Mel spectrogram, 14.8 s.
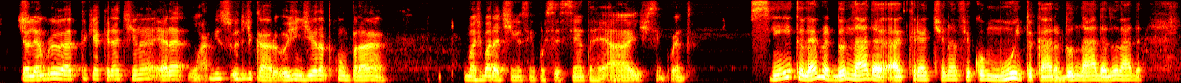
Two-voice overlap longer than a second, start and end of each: none

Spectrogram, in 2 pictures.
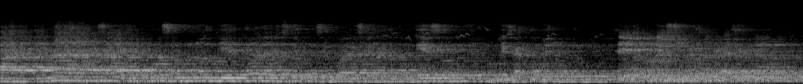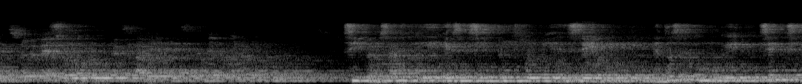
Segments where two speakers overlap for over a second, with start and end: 6.2-7.6

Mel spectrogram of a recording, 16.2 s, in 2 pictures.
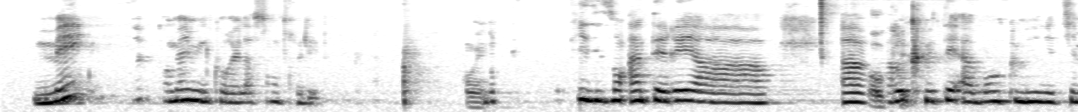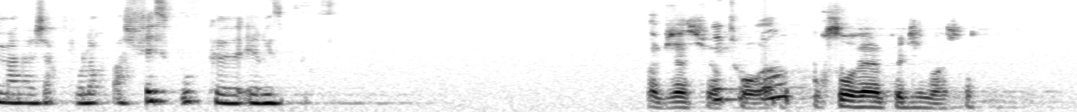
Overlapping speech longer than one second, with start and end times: none

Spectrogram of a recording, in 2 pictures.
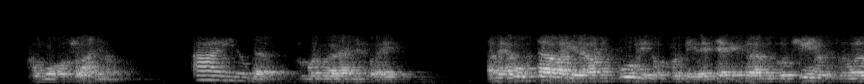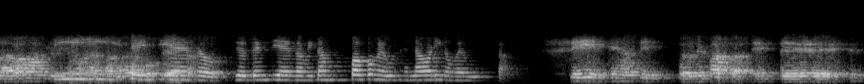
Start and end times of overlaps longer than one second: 9.2-10.6

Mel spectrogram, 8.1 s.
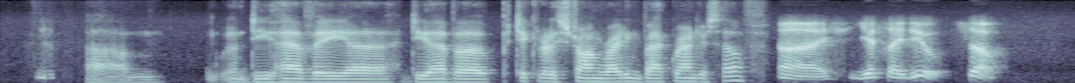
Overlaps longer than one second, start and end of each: none

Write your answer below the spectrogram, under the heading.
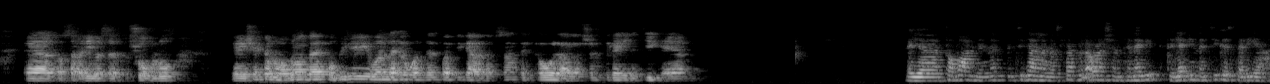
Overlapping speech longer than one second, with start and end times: none

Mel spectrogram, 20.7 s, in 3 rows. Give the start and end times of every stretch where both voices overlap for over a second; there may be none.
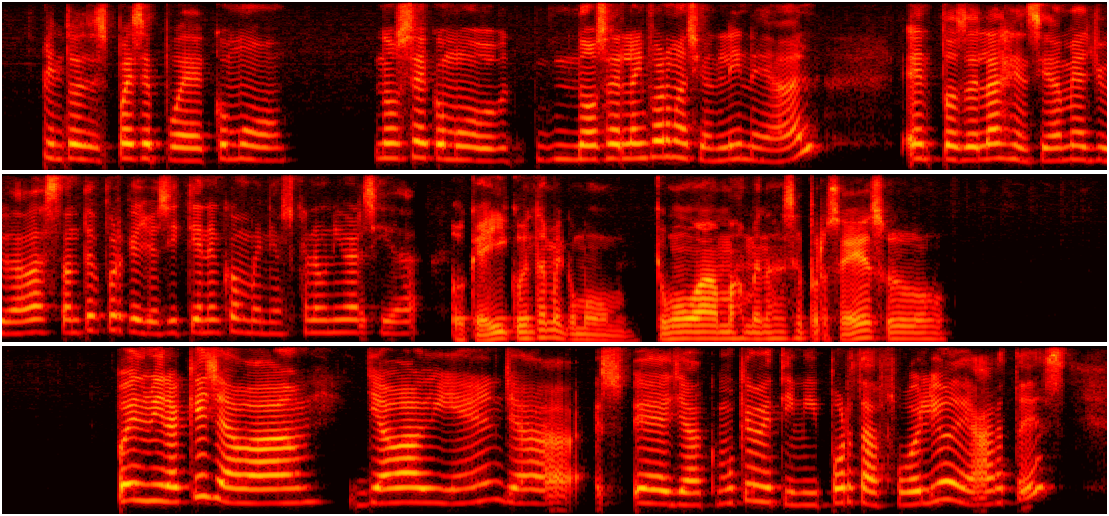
none

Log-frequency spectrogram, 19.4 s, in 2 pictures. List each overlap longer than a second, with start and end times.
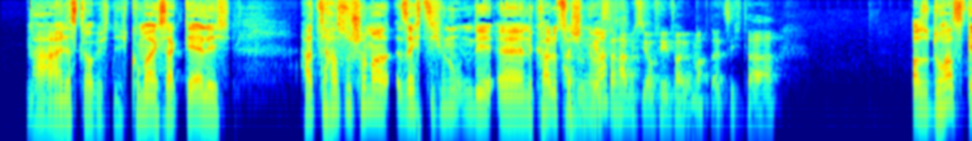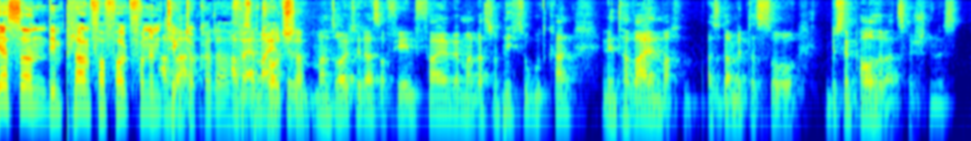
11.3-12.8

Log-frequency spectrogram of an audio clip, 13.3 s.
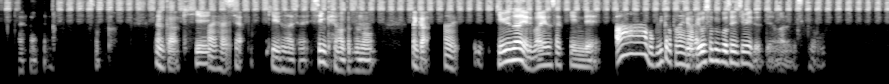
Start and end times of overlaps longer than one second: none

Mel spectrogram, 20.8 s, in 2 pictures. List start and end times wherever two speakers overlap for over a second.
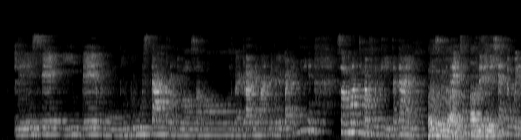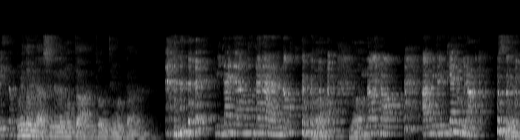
8.6-9.9

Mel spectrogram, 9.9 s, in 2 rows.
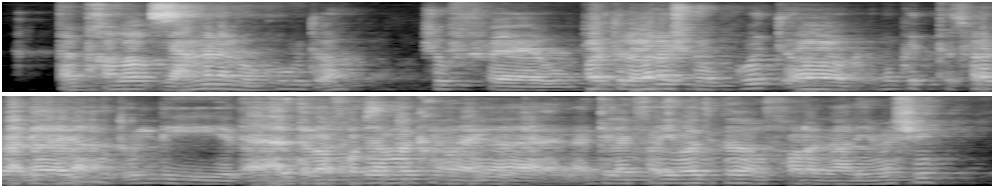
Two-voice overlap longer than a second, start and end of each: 6.1-7.6

